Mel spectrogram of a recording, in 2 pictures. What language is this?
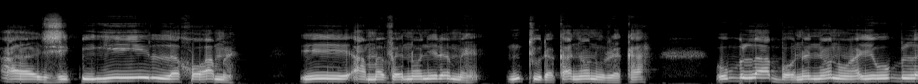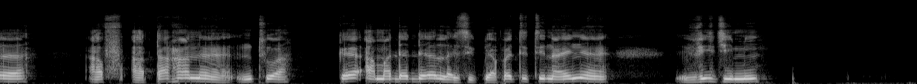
Ewe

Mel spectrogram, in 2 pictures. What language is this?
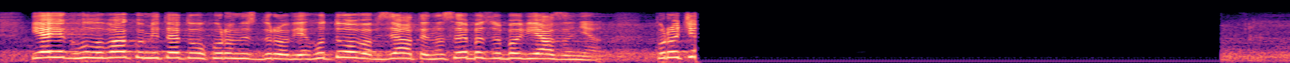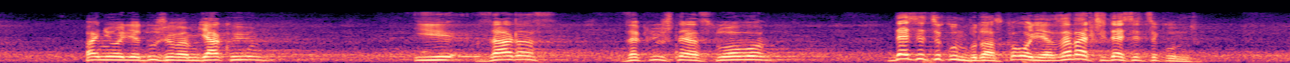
Ukrainian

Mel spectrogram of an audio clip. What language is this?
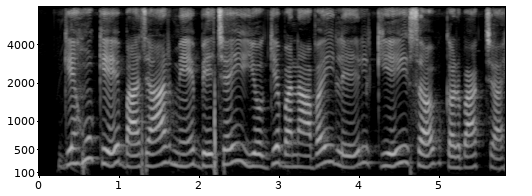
Maithili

